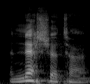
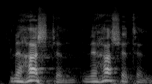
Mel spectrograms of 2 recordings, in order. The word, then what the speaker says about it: Nehushtan: it is called, and he had called it Neshetan, if I'm not pronouncing it right. Nehushtan, thank you.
